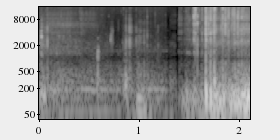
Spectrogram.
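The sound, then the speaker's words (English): A crisp crunch as a frozen ice cream snack wrapped in a fruit roll-up is bitten, followed by a burst of loud chewing and crackling, with audible breathing mixed in. “I mean, it's just like the breath was louder than the crunch.”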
